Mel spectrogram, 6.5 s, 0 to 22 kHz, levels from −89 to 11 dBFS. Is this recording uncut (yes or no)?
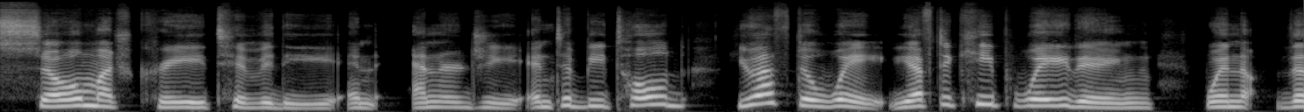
yes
